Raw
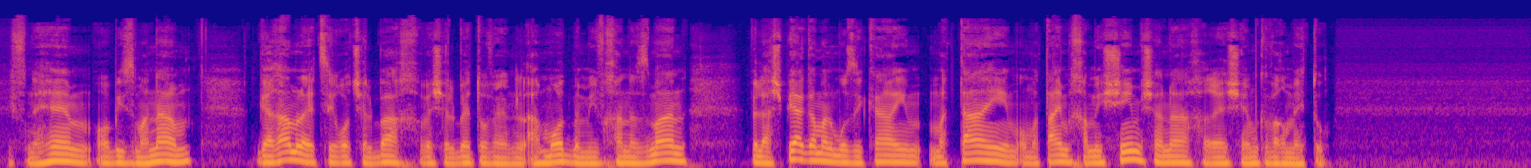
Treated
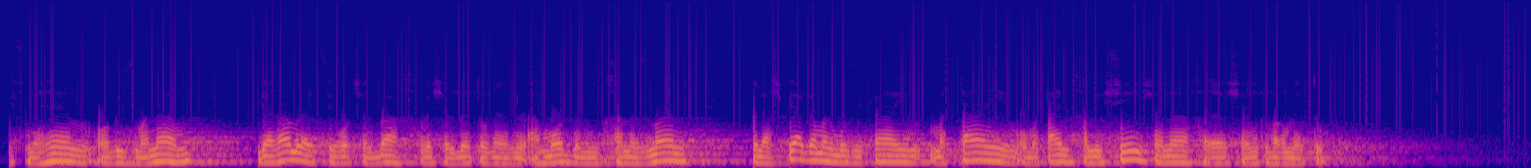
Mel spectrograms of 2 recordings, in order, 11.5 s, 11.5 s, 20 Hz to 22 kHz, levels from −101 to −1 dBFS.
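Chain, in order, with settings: elliptic band-pass 130–690 Hz, stop band 40 dB; gate -53 dBFS, range -25 dB; compression 2.5:1, threshold -38 dBFS, peak gain reduction 11.5 dB; crackle 19 per s -49 dBFS; plate-style reverb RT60 2 s, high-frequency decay 0.9×, pre-delay 105 ms, DRR 12 dB

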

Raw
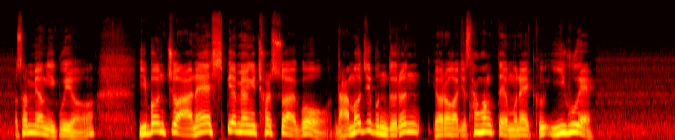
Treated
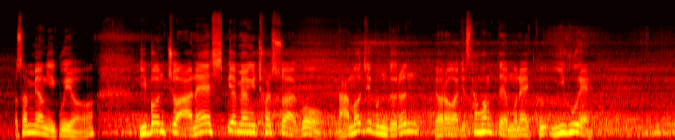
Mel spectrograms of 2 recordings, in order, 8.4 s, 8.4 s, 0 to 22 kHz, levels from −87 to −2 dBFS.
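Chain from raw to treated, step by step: echo that smears into a reverb 1284 ms, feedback 54%, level -11.5 dB

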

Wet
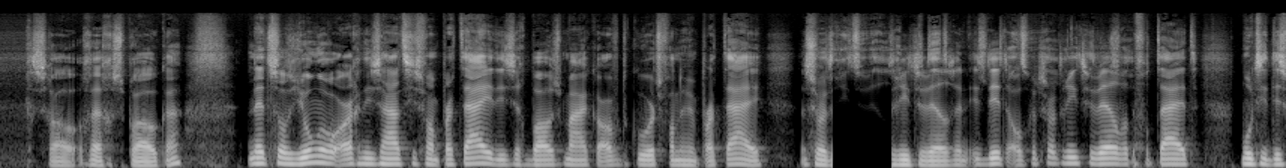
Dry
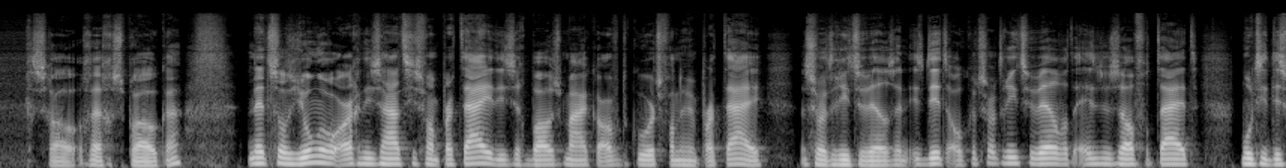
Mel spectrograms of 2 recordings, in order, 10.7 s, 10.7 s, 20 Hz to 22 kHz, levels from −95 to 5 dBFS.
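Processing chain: resonant high shelf 3.7 kHz +13.5 dB, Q 1.5; 6.93–9.45 s: bands offset in time highs, lows 500 ms, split 4.9 kHz; trim -3 dB

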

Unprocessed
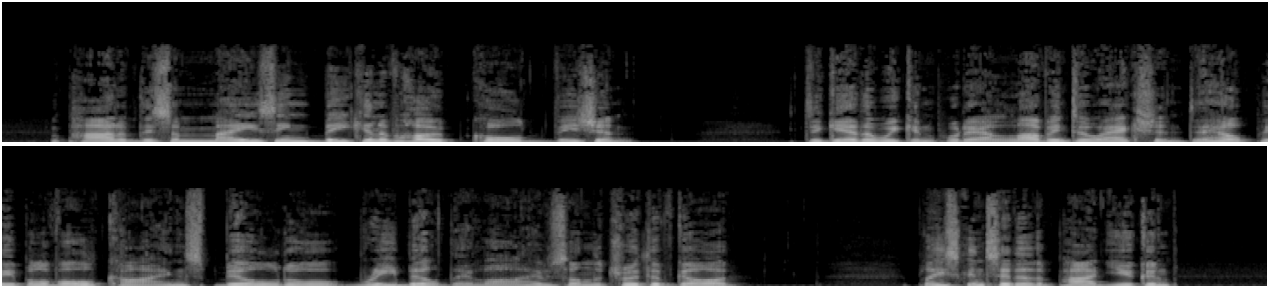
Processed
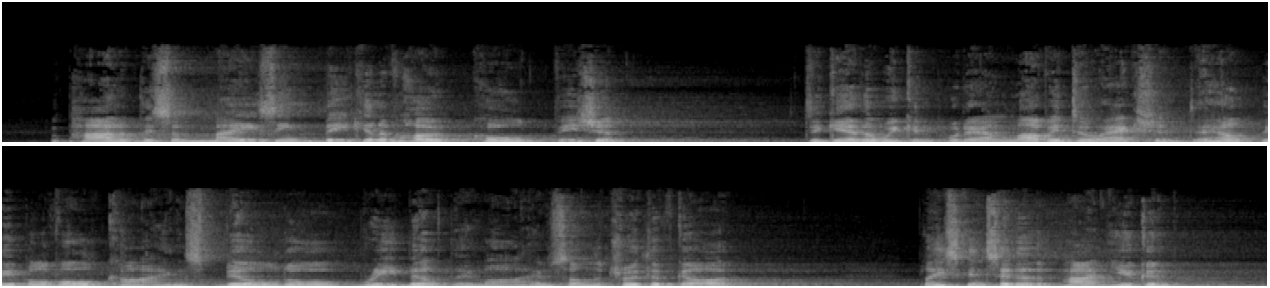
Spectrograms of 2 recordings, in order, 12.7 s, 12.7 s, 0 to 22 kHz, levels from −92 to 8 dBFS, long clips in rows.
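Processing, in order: two-slope reverb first 0.37 s, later 3.3 s, from -18 dB, DRR 5 dB

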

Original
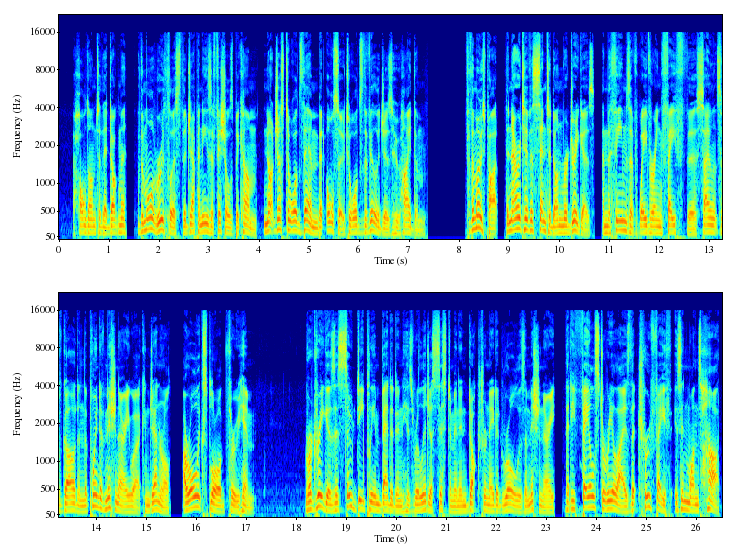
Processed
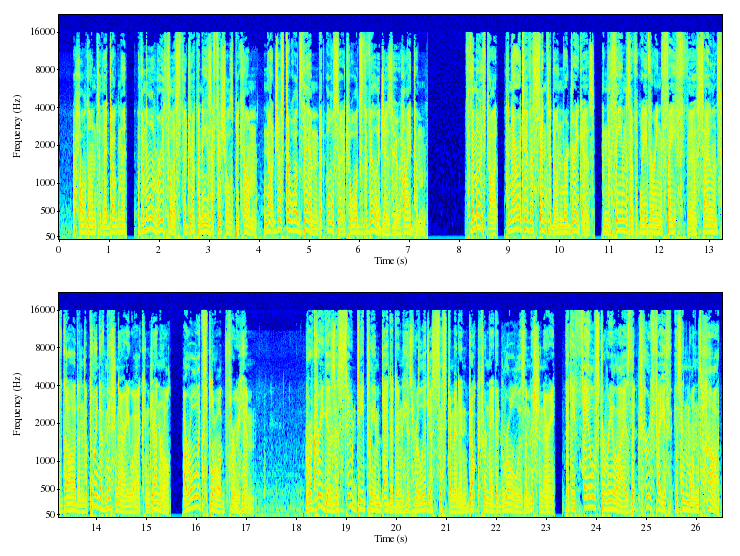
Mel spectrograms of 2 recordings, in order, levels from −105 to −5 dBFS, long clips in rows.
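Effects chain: spectrum-flattening compressor 4:1; trim +6 dB

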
